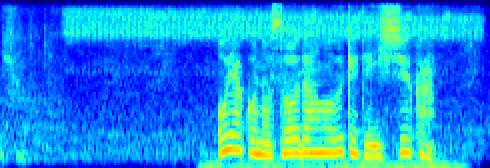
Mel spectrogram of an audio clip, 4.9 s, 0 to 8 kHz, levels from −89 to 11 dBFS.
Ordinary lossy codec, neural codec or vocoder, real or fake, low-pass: none; none; real; 7.2 kHz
